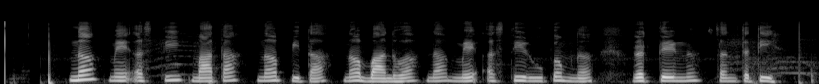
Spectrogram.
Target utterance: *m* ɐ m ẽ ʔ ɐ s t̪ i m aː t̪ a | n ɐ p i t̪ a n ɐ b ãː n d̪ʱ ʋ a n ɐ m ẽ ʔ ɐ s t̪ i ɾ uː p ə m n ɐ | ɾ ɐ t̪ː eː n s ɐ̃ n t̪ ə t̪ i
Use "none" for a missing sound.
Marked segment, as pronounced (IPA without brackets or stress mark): n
